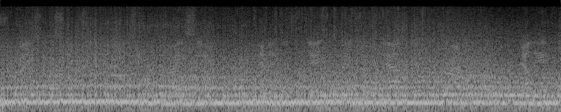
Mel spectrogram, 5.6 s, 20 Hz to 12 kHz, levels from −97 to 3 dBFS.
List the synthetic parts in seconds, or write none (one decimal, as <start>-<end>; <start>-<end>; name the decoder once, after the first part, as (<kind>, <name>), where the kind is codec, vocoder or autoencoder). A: none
